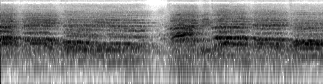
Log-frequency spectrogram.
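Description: A group of teenagers singing together in unison, in two phrases with a short break about three seconds in.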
